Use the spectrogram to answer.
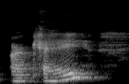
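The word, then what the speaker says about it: ἀρχῇ: So if we see that the first words are in, RK, that's how you pronounce this second word here, RK.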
